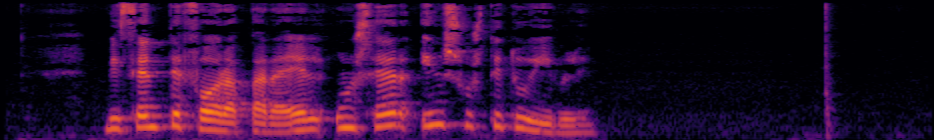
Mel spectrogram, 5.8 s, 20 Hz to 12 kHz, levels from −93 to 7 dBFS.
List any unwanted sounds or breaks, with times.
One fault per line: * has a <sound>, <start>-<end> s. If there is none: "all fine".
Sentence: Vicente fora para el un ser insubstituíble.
all fine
